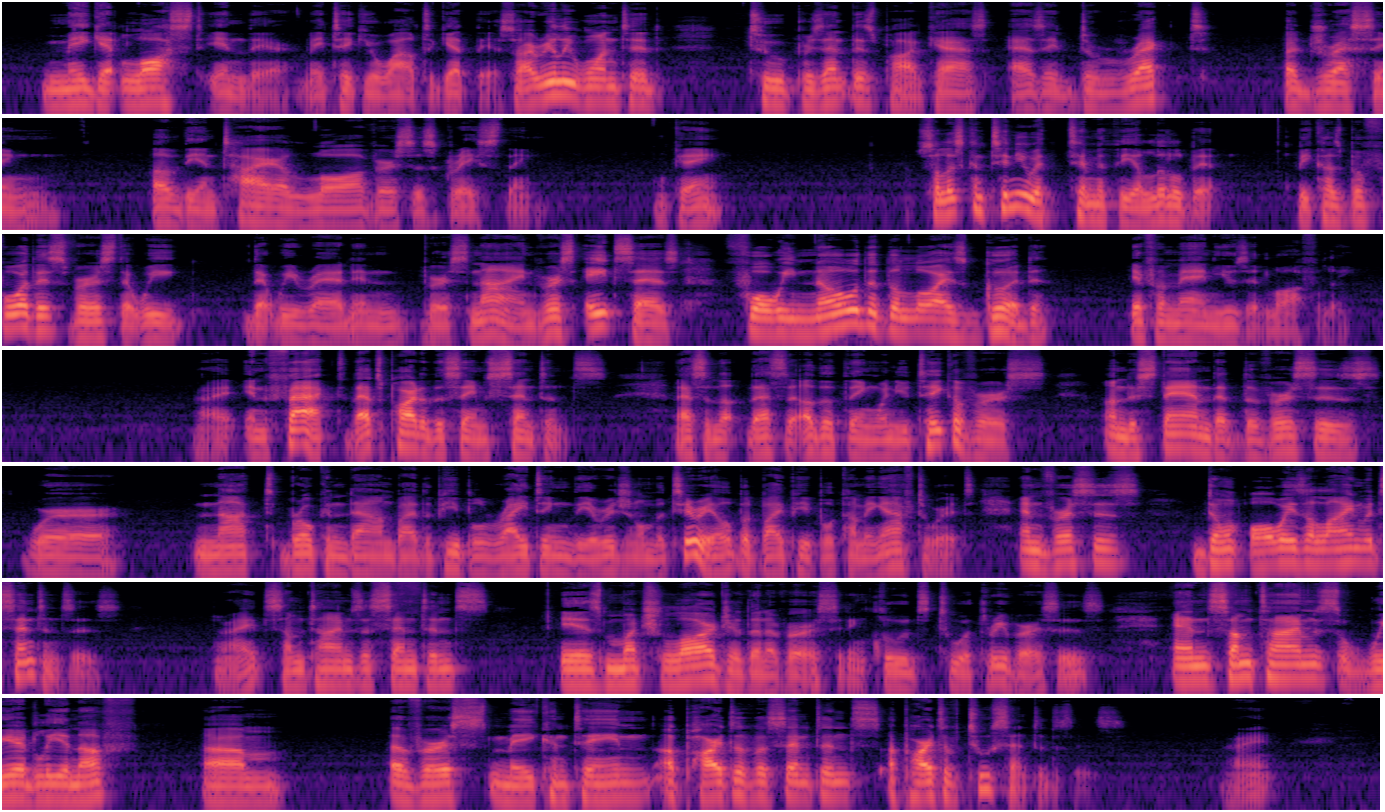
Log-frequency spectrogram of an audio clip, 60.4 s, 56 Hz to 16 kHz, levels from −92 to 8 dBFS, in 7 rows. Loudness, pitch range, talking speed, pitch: -28 LUFS, 90-115 Hz, 155 wpm, 100 Hz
